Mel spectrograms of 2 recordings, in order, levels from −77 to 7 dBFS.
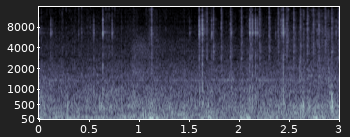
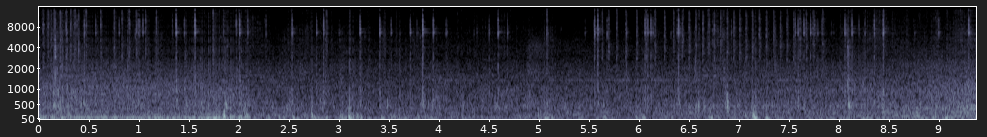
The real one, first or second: second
